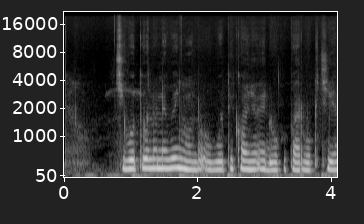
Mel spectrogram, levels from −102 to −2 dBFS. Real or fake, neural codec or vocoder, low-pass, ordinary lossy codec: fake; codec, 44.1 kHz, 7.8 kbps, Pupu-Codec; 19.8 kHz; none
